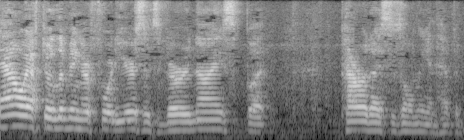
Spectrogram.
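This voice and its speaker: Over noticeable background noise, a man with an American accent speaks at a fairly high pitch, his loudness swinging widely. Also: ordinary pitch variation, fairly quick pace. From New Jersey, near New York City. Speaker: psychologist, therapist. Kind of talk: interview. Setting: therapist's office.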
